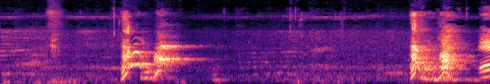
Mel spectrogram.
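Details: Golden Retriever, a pet dog, barking while keeping its owner from eating; two loud, sharp barks with upward-sweeping tones come about three seconds apart, with people talking and laughing around them.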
